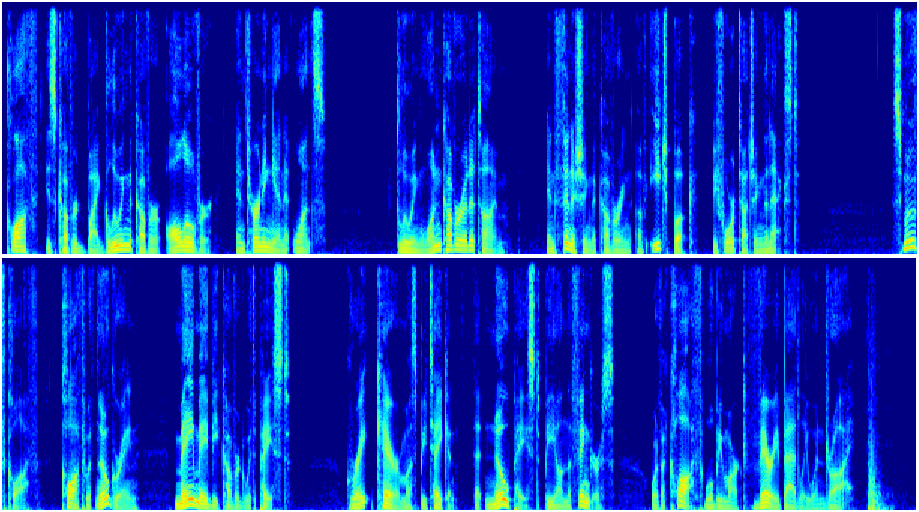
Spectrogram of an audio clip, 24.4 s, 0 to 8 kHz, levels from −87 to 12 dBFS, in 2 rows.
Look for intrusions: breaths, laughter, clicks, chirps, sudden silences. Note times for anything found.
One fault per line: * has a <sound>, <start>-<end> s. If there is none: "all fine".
* has a thud, 23.7-24.1 s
